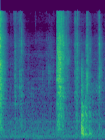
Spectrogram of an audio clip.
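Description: Clear duct tape being handled on the glass side of a fish tank: two short rips of tape, one at the start and one just over a second in, with quiet between.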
